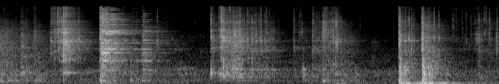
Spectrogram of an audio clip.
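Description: Ice cubes clattering and clinking into a glass-and-metal Boston cocktail shaker in three loud scoops, a second or so apart. About four seconds in comes a heavier thump as the metal shaker tin is knocked onto the glass to seal it.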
